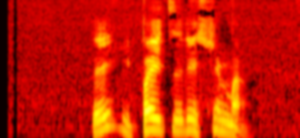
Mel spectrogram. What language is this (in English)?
South Ucayali Ashéninka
